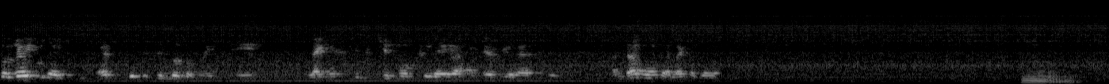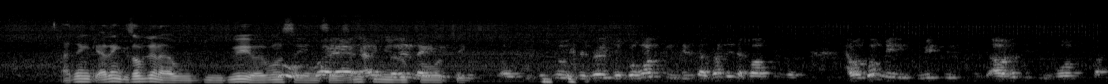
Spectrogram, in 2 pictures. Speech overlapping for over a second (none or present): present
